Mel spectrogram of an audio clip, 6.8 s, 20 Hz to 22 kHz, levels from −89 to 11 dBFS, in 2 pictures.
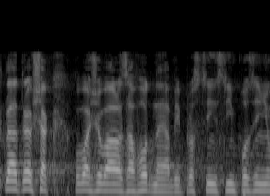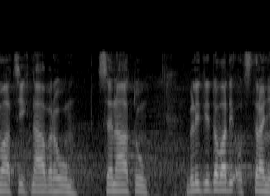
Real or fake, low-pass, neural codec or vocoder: real; 7.2 kHz; none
